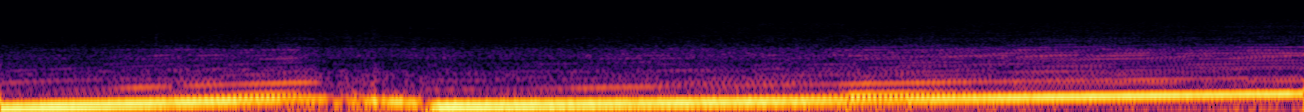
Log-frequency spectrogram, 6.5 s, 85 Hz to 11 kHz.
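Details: 9th-gen Honda Civic Si with a newly installed Acuity cold air intake, heard from inside the car: the engine note climbs smoothly as it pulls through the revs, with a strong intake rush and no knocks, best above about 4,000 rpm; normal induction noise.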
